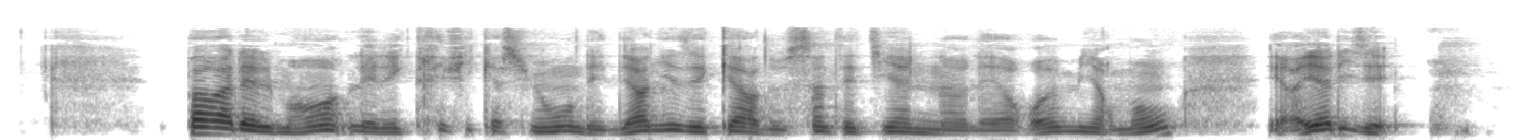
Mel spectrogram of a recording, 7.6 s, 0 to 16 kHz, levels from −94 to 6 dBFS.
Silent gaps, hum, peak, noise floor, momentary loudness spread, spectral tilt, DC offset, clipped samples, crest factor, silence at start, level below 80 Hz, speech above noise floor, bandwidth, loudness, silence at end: none; none; -4 dBFS; -58 dBFS; 12 LU; -5 dB/octave; under 0.1%; under 0.1%; 20 dB; 0.25 s; -76 dBFS; 34 dB; 7.6 kHz; -24 LUFS; 0.25 s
